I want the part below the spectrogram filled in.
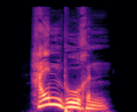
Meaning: plural of Hainbuche
- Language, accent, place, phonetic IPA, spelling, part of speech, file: German, Germany, Berlin, [ˈhaɪ̯nbuːxn̩], Hainbuchen, noun, De-Hainbuchen.ogg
